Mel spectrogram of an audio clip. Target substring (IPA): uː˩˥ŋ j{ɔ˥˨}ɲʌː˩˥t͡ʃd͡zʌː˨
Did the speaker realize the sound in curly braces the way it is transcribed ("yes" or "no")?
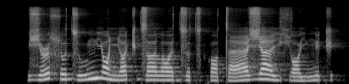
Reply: yes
